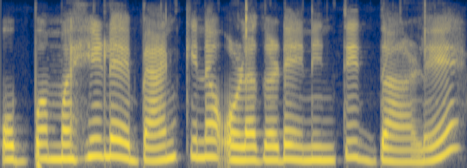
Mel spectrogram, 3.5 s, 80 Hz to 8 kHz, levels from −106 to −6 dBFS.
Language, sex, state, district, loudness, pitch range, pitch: Kannada, female, Karnataka, Bangalore, -15 LUFS, 230-280 Hz, 245 Hz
